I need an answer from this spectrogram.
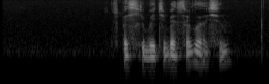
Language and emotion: Russian, neutral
